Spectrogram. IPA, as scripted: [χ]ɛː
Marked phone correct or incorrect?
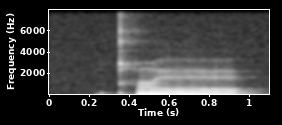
incorrect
